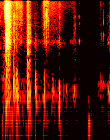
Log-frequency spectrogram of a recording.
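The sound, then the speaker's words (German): Dry, slightly stale crispbread crunches as it is bitten and eaten. Three sharp, bright crunches come close together, followed by a few fainter crumbly ticks and near silence. “Knäckebrot während einer laufenden Aufnahme essen.”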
